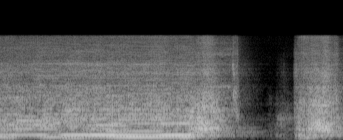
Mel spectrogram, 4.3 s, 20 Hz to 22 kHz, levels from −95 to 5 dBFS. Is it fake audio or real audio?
fake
